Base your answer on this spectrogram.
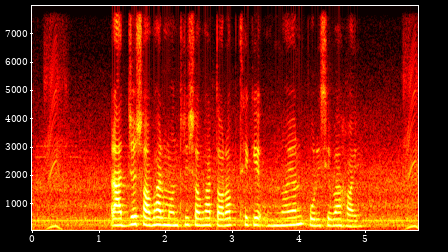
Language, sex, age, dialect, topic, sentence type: Bengali, female, 25-30, Northern/Varendri, banking, statement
